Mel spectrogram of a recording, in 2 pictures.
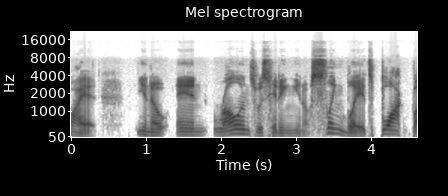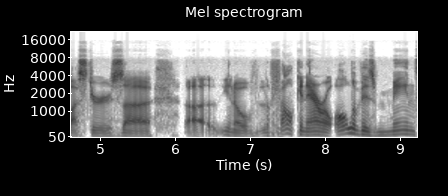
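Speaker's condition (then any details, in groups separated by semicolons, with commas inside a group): No condition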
